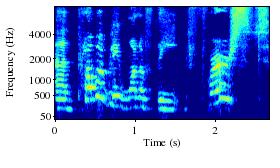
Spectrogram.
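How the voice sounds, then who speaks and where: A woman's somewhat breathy voice with an Irish accent and ordinary pitch variation. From Northern Ireland, Belfast. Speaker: geologist and oil company founder. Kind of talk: online lecture interview.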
